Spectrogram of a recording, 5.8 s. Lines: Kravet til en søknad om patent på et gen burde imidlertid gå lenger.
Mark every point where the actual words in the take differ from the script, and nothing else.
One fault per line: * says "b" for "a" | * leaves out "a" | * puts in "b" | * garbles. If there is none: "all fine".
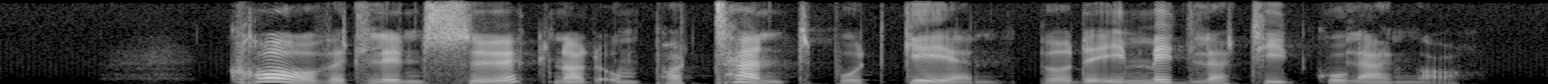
all fine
